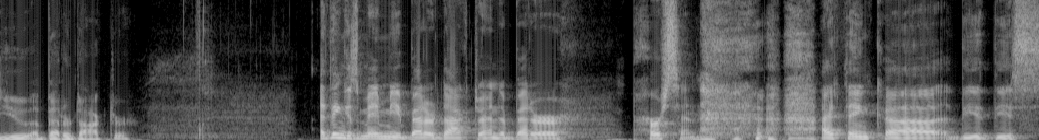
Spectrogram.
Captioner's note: laughter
